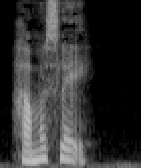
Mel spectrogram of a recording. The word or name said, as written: hammerslag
